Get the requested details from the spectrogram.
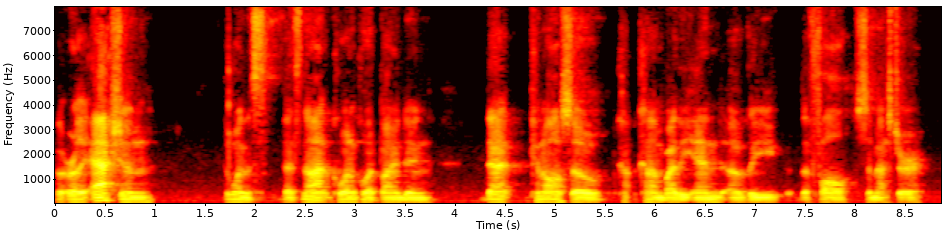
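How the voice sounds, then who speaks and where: A man with a very low voice hosts a podcast about college admissions. He explains things casually and often stops to restart his sentences. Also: flat delivery. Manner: halting, many restarts and fillers.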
